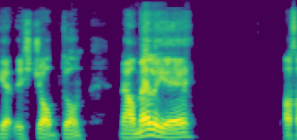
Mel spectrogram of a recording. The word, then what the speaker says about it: Meslier: So obviously the elephant in the room is Meslier Silent S.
